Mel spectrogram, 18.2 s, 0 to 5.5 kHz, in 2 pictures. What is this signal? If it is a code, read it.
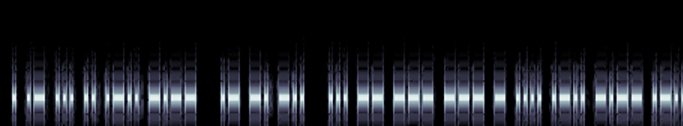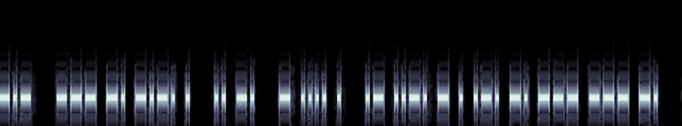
Morse code, heard as a keyed tone, about 25 wpm, 600 Hz. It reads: EASILY AND SMOOTHLY. ONCE IN THE AFTERNOON
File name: the old man and the sea part 1 25wpm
